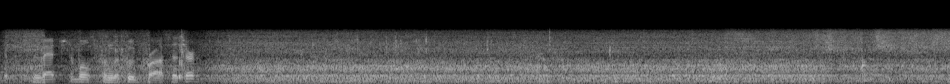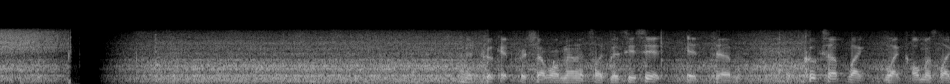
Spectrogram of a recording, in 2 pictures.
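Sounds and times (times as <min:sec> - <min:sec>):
vegetables sizzling in a pot: 0:05.0 - 0:10.2.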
